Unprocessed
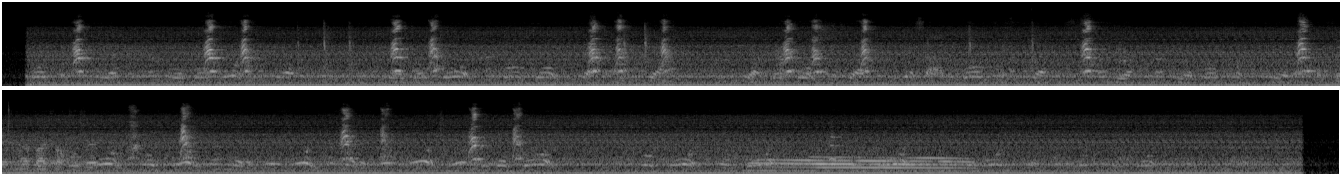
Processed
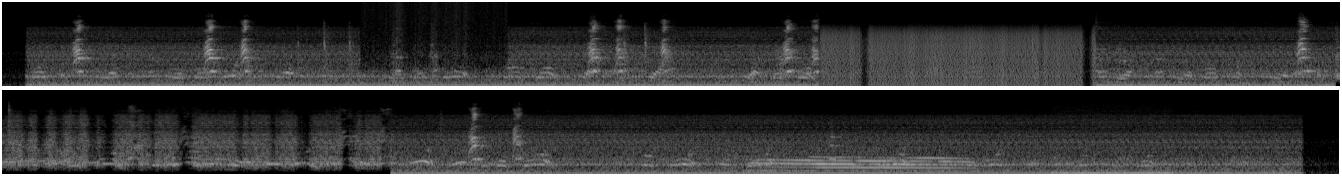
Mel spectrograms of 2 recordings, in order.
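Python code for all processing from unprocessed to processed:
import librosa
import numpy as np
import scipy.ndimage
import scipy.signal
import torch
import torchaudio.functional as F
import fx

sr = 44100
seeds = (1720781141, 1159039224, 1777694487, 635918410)

y = fx.chain(x, sr, fx.median_filter(points=41),
    fx.mod_noise(seeds[0], snr_db=12), at=(3.58, 5.06))
y = fx.spec_flatten(y, sr, power=0.23, at=(8.16, 10.93), fade=0.02)
y = fx.lowpass(y, sr, hz=4500.0, slope=24, at=(8.16, 10.93), fade=0.02)
y = fx.over_compress(y, sr, threshold_db=-37.0, ratio=-0.5, at=(8.16, 10.93), fade=0.02)
y = fx.chain(y, sr, fx.highpass(hz=340.0, slope=24),
    fx.over_compress(threshold_db=-38.0, ratio=-1.0),
    fx.doubler(ms=14.0, db=-2.0), at=(13.33, 17.27))
y = fx.chain(y, sr, fx.delta_mod(bps=64000, step_db=-43.5),
    fx.low_shelf(hz=95.0, db=9.0), at=(23.87, 25.09))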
